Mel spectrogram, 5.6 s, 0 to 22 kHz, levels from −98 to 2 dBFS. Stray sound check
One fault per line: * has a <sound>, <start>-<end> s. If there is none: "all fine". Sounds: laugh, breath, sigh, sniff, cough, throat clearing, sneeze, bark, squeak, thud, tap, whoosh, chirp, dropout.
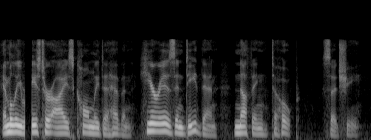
* has a dropout, 0.4-0.5 s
